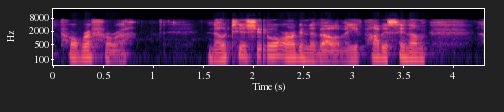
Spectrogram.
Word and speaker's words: Porifera: The first one, Porifera, you know a word that sounds similar to that, porous. So it's called Porifera.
